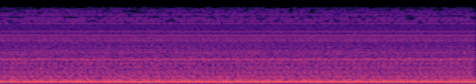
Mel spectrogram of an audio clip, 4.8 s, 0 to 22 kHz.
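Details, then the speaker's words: Samsung 8kg Eco Bubble front-load washer, fast spin in last 4 minutes of baby care cycle; steady high whir, constant hum, no thumping or banging: very stable, no vibration, no noise. "the machine is running so fast. but it's very stable. No vibration, no noise."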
